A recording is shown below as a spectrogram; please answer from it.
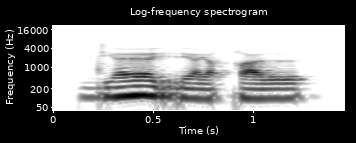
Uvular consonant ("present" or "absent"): present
